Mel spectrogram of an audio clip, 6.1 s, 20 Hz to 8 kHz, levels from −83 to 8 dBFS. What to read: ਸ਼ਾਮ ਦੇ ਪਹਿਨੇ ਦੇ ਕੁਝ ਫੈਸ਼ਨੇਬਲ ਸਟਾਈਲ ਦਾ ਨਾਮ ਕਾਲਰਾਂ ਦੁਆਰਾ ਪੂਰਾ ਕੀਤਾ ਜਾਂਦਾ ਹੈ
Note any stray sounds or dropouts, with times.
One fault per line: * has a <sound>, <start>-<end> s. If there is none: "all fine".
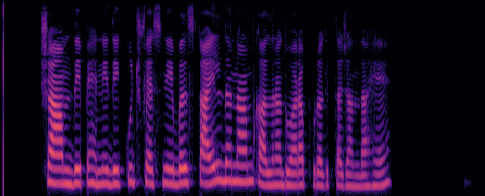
all fine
